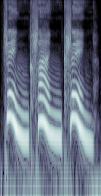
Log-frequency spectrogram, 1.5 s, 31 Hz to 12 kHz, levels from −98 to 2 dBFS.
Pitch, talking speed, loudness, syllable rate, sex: 240 Hz, 120 wpm, -13 LUFS, 2.1 syllables/s, female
